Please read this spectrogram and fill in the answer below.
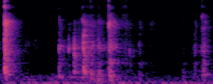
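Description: Packaging of a grooming comb being torn open and crinkling: a sharp crack at the start, then a run of small crackles and clicks about half a second in.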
